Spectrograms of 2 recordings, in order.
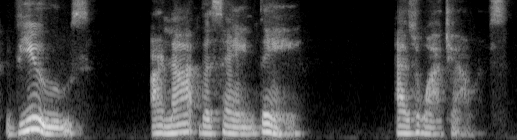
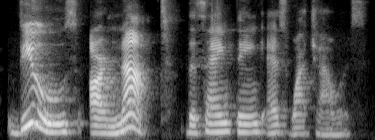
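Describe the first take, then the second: First: It is said more slowly. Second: It is said at a normal pace.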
